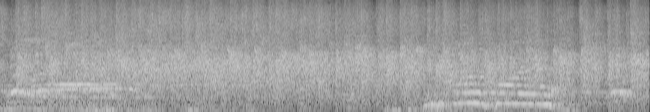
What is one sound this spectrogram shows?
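A large crowd claps and applauds loudly.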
